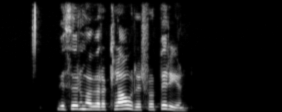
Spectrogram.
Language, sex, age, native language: Icelandic, female, 40-49, Icelandic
